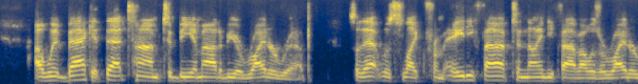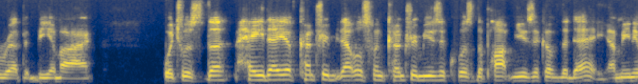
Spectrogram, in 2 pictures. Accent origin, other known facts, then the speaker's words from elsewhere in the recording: Nashville, Tennessee, United States; I'm born and raised in Nashville.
